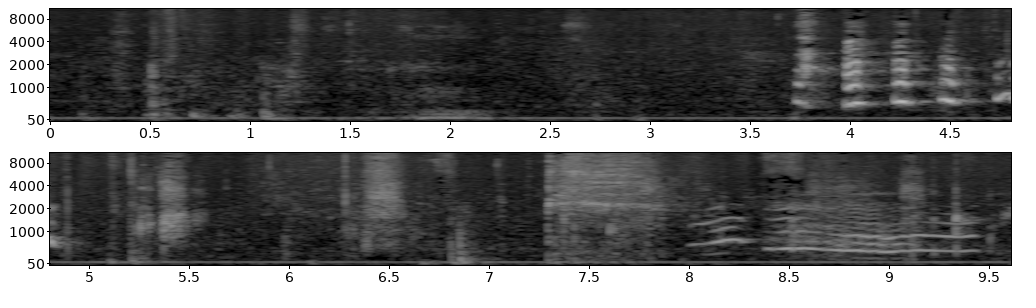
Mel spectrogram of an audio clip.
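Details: Bea's Dandie Dinmont terrier puppies, eleven weeks old, squabble over a sock indoors: short harmonic yelping whines in a quick burst, then higher squeaky whimpers, with people talking in between and a steady low hum.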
